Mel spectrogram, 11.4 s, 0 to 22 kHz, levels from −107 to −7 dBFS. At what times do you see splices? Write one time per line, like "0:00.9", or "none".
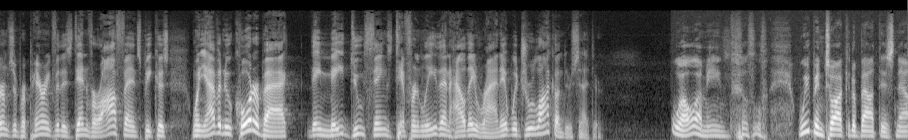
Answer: none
